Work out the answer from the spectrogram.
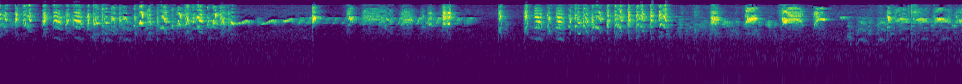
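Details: Little spiderhunter singing hard, a lure to make silent birds join in: thin, high twittering runs and a drawn-out high whistle, broken by short pauses, then sharp scattered chips.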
